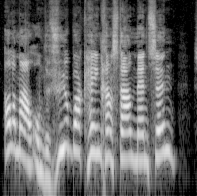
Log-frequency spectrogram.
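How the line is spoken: Shouting without microphone. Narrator (Dutch): schreeuwde Grotebol, nu zonder microfoon

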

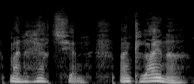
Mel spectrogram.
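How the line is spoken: Tender murmur, weeping. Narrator (German): murmelte Anna und begann ebenso dünn und kindlich zu weinen, wie er weinte

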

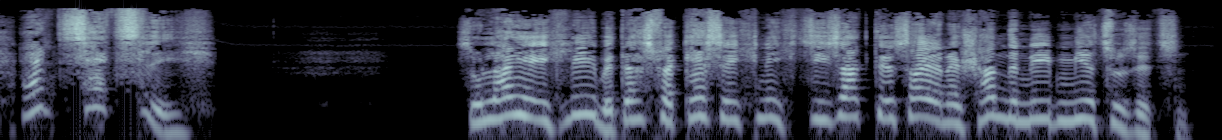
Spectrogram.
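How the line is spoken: Shouted. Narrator (German): schrie sie

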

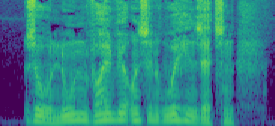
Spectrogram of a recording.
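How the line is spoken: Excited, smiling. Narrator (German): sagte Gräfin Lydia Iwanowna mit erregtem Lächeln

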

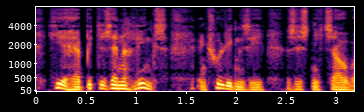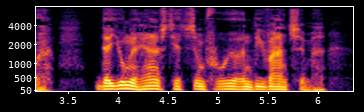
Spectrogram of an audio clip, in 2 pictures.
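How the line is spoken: Panting porter. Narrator (German): sagte der Portier keuchend

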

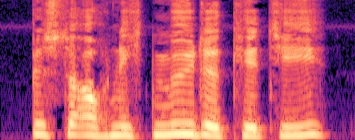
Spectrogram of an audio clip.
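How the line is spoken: Princess calling out. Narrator (German): rief die Fürstin

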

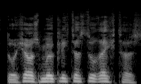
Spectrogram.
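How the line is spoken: Plain. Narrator (German): sagte er

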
